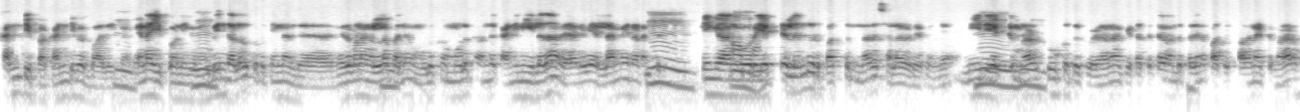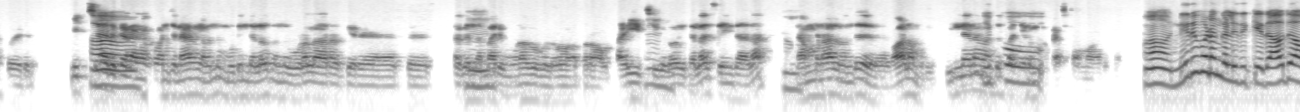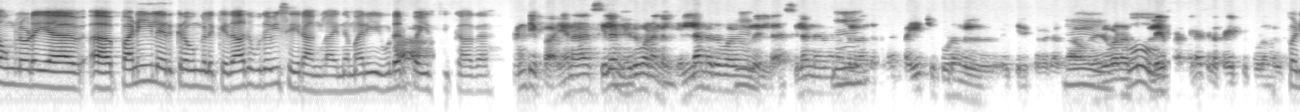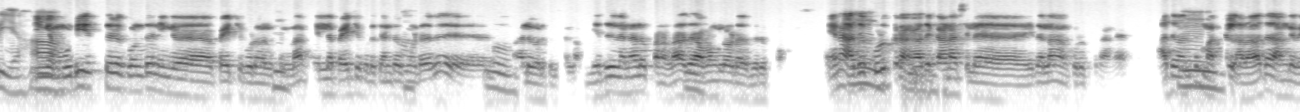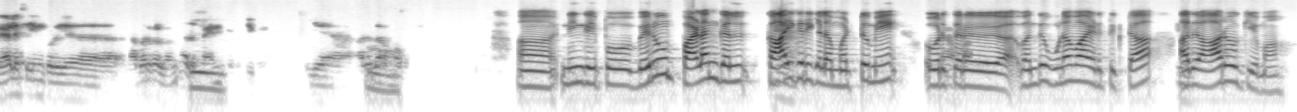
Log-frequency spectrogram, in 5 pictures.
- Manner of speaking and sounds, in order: static; "ஆரோக்கியத்துக்கு" said as "ஆரோக்கியறத்து"; other noise; mechanical hum; "முடது" said as "முடித்து"; tapping
- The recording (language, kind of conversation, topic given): Tamil, podcast, குடும்பத்துடன் ஆரோக்கிய பழக்கங்களை நீங்கள் எப்படிப் வளர்க்கிறீர்கள்?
